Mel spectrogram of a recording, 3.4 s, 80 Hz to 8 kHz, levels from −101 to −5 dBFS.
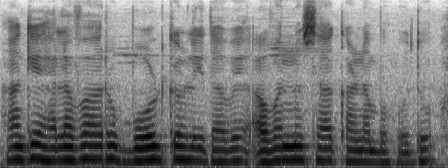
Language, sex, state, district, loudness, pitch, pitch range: Kannada, female, Karnataka, Bangalore, -13 LUFS, 175 Hz, 160-185 Hz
